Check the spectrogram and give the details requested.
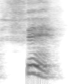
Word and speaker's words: fait: Terminaba en T, ¿sí? Pero la pronunciación de estos tres es exactamente la misma.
